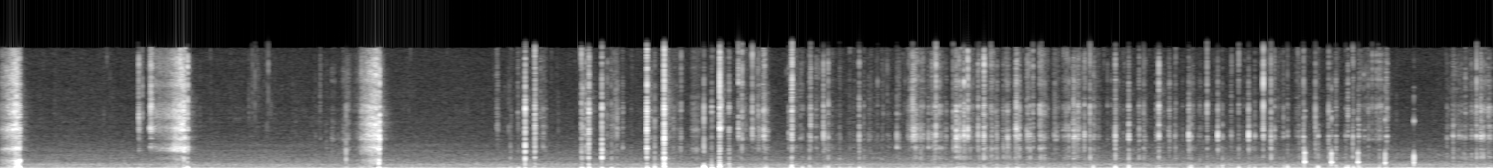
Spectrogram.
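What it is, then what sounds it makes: Foam sponge block being scratched. A solid, light-blue porous foam sponge block held over the microphone is scratched with the long acrylic nails of both hands. The result is dense, crackly scraping and tearing-like rasps, with brief bright swishes near the start and around two and four seconds. Sharp little clicks and scratches continue steadily over a low, close rumble.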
